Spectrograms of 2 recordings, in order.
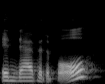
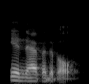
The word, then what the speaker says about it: inevitable: And the last on this side is inevitable. The way you pronounce this is inevitable.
